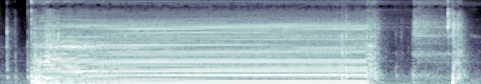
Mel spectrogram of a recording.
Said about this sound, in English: I'm going to turn on my vacuum sealer.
